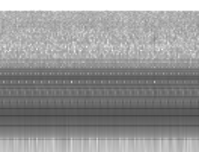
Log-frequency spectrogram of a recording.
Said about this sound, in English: So if you got the hum, then it's like, well, there's nothing I can do about that one. Just a connection.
